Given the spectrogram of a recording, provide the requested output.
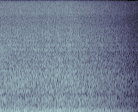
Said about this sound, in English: For me, like, hearing water rushing is kind of a soothing thing, and it's just really beautiful.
